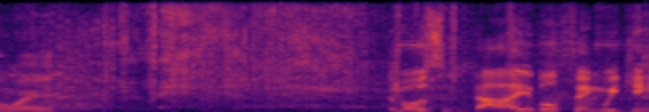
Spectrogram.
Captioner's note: tape screeching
